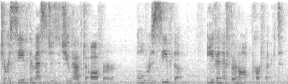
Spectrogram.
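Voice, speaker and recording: Music plays in the background and the room echo is audible as a woman speaks at a moderate pace and a medium pitch. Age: 30s. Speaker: vlogger and life coach. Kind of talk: casual vlog monologue. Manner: rambling; stuttering at times.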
